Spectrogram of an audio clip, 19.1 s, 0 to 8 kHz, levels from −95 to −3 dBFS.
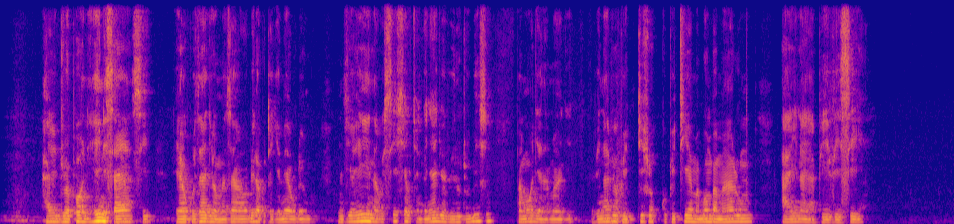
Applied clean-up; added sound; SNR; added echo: none; none; none; none.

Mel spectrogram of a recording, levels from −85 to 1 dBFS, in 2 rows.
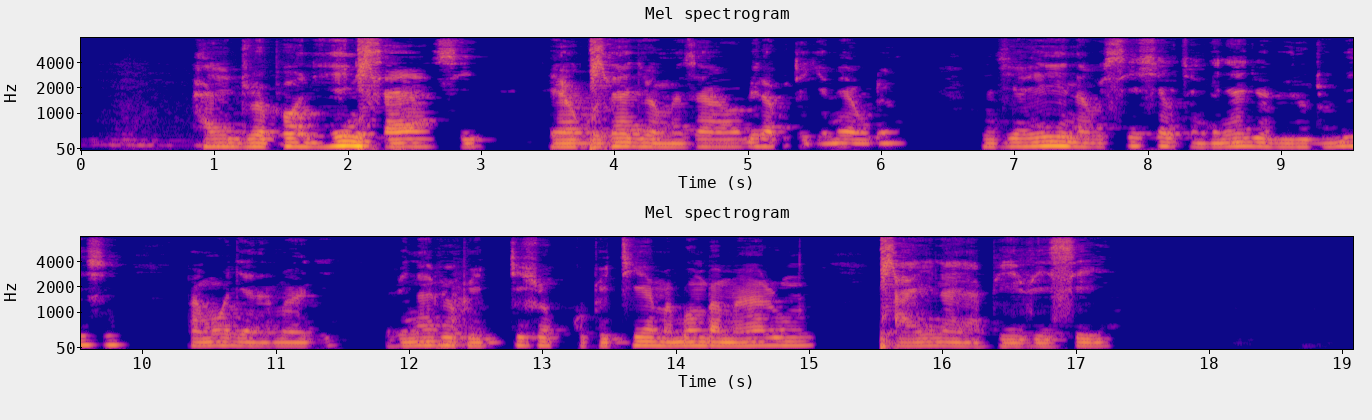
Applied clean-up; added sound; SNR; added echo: classical method Wiener filter.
